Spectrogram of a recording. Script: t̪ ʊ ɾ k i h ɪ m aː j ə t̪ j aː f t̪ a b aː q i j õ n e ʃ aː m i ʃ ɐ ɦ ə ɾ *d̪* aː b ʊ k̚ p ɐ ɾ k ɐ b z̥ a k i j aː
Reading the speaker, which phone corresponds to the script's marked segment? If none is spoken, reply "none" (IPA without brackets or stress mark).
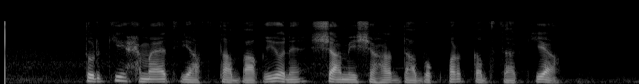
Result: d̪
